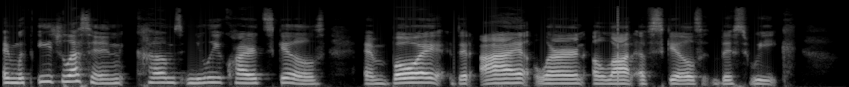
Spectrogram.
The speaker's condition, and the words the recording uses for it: None; typical speech.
